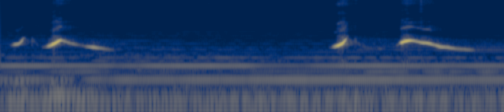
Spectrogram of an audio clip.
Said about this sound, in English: I whistle at my wife. When I see her out in public, on the street, if we're not together, I see her and I whistle.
